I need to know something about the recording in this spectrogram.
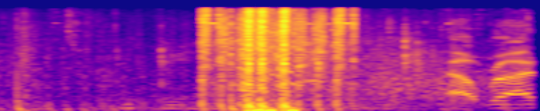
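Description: A gun fires a quick rattling burst of shots.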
